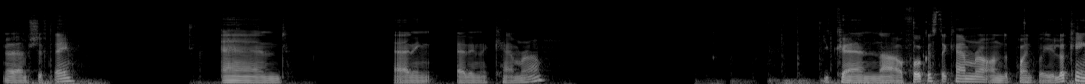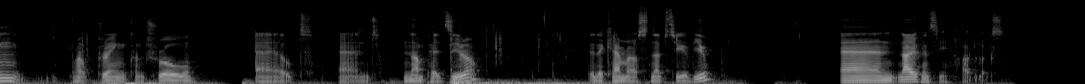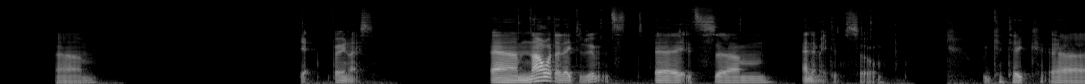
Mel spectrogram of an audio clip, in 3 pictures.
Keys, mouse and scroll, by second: 0.5 shift+a, 7.3 middle click, 8.0 shift+middle click, 8.4-8.8 scroll up 2, 8.8 shift+middle click, 9.3 middle click, 15.4 ctrl+alt+KP_0, 16.3 scroll up 4, 17.0 scroll down 1, 18.8 click, 22.0 space, 23.0 click, 24.1 space, 24.8 click, 27.7 click, 29.2 click.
